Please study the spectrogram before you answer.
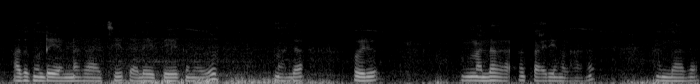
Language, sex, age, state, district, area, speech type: Malayalam, female, 30-45, Kerala, Alappuzha, rural, spontaneous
